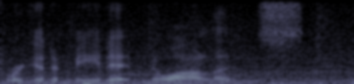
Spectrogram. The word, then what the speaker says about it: New Orleans: going to meet at New Orleans or Nalins as some of the locals say. So, Nollins, we're going to Atlanta and Washington.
